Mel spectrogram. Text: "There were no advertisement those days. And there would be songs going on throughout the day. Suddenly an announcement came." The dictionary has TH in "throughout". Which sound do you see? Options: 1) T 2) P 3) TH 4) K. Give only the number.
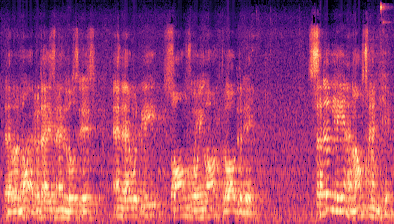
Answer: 1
